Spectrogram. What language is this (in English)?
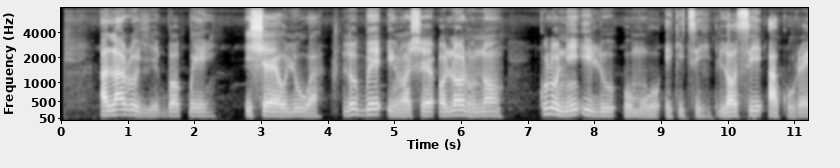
Yoruba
